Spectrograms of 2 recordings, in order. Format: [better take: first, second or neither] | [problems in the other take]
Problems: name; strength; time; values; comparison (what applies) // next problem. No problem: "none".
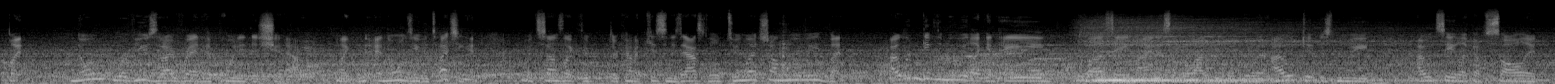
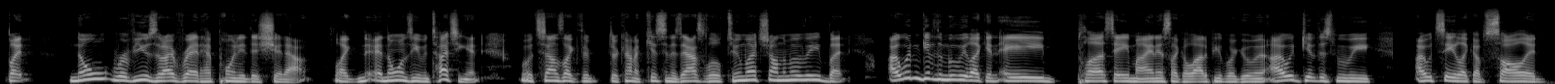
second | train or aircraft noise; very loud; throughout; 2 dB above the speech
